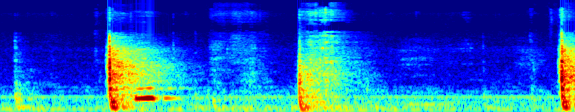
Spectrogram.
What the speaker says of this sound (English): I like chopping vegetables.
